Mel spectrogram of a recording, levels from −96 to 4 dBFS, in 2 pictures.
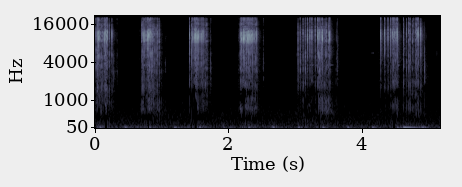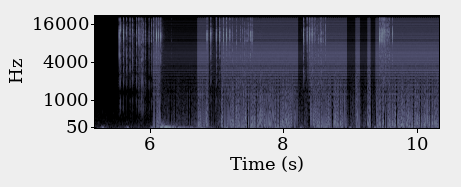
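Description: A recording of everyday sound whose audio ground is being disturbed by the computer's changing processing load from 6.04 s to the end at 10.34 s. The result is computer activity noise: a buzzy, chirping pulse train near 300 pulses per second, sitting roughly 10 dB below the sound.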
